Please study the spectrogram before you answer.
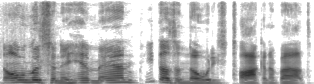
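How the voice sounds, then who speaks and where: Exasperated young punk musician for a motion comic, played by an actor; slangy, blunt delivery. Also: male voice, a little high, normal speed, sharp tone.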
